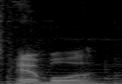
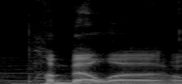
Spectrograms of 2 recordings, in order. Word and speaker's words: Pamela: that a thing dokie no it's Pamela not pumbella I'm not pronouncing it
